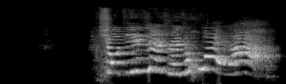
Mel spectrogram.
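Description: A young girl speaks with animation close by.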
